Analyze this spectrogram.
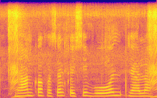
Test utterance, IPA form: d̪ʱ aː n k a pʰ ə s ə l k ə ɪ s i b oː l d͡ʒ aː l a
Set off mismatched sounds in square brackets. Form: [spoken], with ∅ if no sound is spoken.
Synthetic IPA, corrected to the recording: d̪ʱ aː n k a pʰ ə s ə l k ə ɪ s [e] b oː l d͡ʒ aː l a

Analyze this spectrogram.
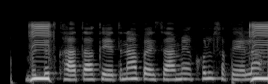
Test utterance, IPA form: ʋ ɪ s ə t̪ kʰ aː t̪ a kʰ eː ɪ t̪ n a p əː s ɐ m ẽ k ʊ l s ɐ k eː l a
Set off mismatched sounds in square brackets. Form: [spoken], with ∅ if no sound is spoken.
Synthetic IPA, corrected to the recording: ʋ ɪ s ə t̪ kʰ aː t̪ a [k] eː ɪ t̪ n a p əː s [a] m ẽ [kʰ] ʊ l s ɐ k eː l a

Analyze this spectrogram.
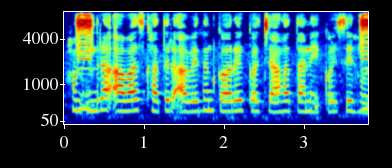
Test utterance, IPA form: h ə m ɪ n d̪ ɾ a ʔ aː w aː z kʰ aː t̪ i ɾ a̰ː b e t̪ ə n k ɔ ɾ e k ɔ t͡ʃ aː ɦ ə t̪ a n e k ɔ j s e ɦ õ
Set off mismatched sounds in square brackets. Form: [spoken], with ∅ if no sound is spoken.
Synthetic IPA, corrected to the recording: h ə m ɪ n d̪ ɾ a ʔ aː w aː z kʰ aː t̪ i ɾ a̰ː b e [d̪] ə n k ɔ ɾ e k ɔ t͡ʃ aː ɦ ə t̪ a n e k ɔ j s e ɦ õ

